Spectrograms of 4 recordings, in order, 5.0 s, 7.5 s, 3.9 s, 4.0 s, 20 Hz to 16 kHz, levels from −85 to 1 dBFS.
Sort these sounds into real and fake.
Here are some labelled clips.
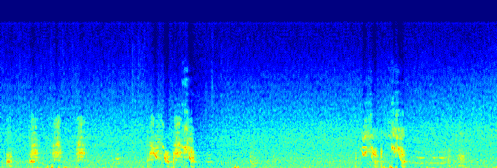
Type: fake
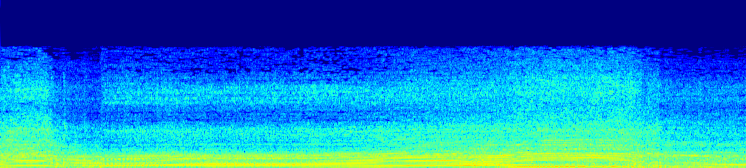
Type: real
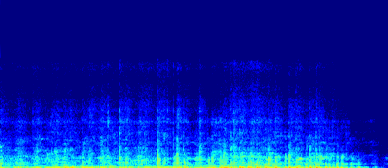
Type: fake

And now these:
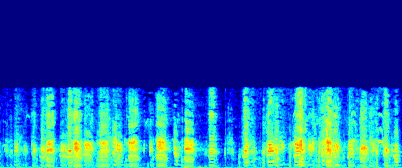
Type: real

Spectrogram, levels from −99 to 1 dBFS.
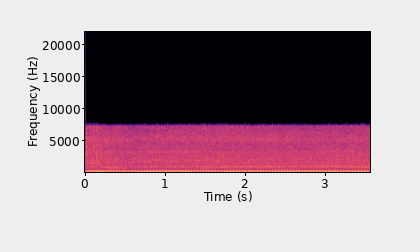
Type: real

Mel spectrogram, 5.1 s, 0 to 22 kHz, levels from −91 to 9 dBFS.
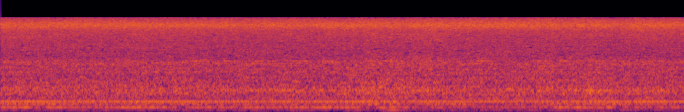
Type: real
